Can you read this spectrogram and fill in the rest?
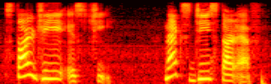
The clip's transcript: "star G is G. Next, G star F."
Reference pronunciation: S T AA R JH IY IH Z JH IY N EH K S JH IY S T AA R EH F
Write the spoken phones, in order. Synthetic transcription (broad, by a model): S T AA R JH IY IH S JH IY N EH K S JH IY S T AA R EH F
